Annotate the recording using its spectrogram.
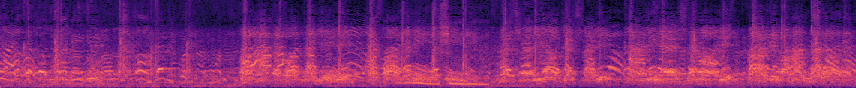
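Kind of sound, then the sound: crowd, protesters chanting slogans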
